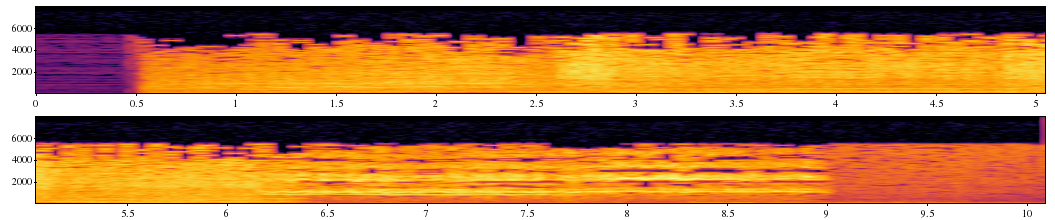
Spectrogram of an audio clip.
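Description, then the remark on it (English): A drag racing car revs loudly, its engine pitch climbing and wavering for several seconds, then breaks into a sustained, piercing tire skid that cuts off abruptly. “Drag racing, drag racing.”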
